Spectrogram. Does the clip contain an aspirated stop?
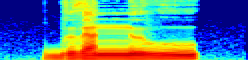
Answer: no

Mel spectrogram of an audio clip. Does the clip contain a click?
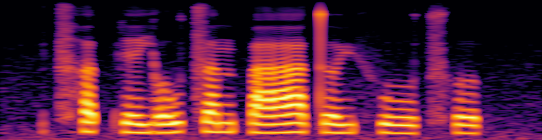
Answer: no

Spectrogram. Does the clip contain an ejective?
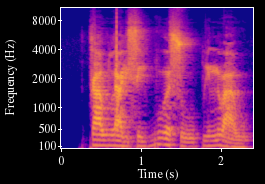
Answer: no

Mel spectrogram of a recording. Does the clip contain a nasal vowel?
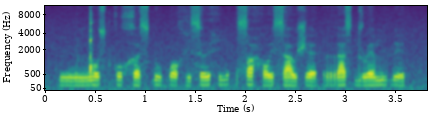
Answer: no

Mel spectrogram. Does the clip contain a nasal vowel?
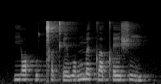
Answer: no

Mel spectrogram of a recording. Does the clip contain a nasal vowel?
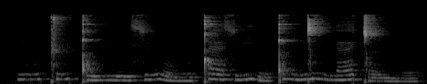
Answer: no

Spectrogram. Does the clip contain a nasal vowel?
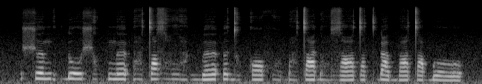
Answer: no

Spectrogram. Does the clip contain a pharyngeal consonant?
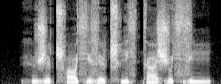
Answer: no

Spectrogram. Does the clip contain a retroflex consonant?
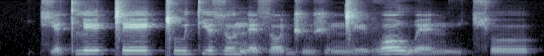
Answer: no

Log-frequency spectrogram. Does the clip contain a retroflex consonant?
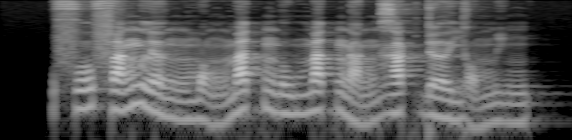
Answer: no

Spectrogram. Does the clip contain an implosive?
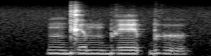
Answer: yes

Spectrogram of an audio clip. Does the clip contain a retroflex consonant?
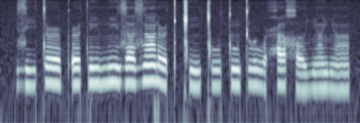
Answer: yes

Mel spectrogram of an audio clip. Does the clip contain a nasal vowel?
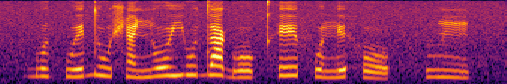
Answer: yes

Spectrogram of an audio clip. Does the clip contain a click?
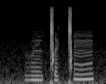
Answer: yes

